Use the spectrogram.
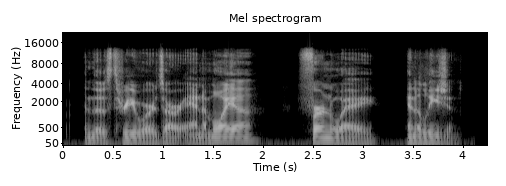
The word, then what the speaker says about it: anemoia: Let's start with anamoya.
